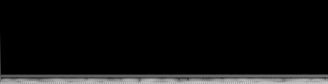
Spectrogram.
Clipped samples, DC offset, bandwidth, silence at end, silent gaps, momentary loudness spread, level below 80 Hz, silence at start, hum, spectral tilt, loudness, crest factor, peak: under 0.1%; under 0.1%; 0.4 kHz; 0 s; none; 3 LU; -22 dBFS; 0 s; 50 Hz at -35 dBFS; -21 dB/octave; -22 LUFS; 10 dB; -8 dBFS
